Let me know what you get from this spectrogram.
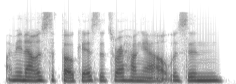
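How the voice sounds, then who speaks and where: A woman in her forties, a voice coach and guest in an interview, who talks candidly in quick asides and laughs easily. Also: lowish voice, level tone, a little mellow, no room sound, clean studio sound.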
